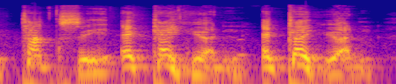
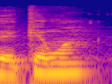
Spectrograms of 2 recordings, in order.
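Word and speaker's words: Ekenwan: pronouncing Nigerian languages because each time she wanted to go to Ubo campus, she would come out on the street in Benin City and taxi, Ekehuan. Ekehuan was Ekenwa.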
